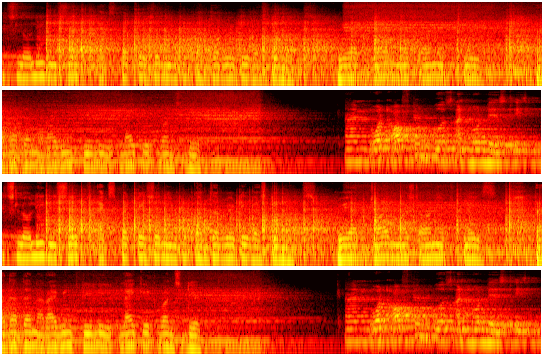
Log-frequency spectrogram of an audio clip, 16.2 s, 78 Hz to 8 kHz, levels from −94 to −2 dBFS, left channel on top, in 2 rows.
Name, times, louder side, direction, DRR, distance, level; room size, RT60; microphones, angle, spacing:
voice 1, 0.0-4.7 5.0-6.7 6.9-11.1, right 4 dB, 45° right, 13 dB, 0.4 m, -34 dB
sound 1, 0.5-8.1, right 1 dB, 70° right, 2.5 m, -34 dB
sound 2, 5.1-12.0, left 1 dB, 30° left, 1.7 m, -42 dB
voice 2, 13.2-16.0, equal, 10° left, -3 dB, 2.9 m, -35 dB
23.5 x 20.0 x 5.7 m, 2.9 s
head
